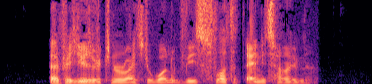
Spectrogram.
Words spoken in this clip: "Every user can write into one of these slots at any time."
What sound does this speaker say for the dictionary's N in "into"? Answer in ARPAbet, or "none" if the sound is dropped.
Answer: none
